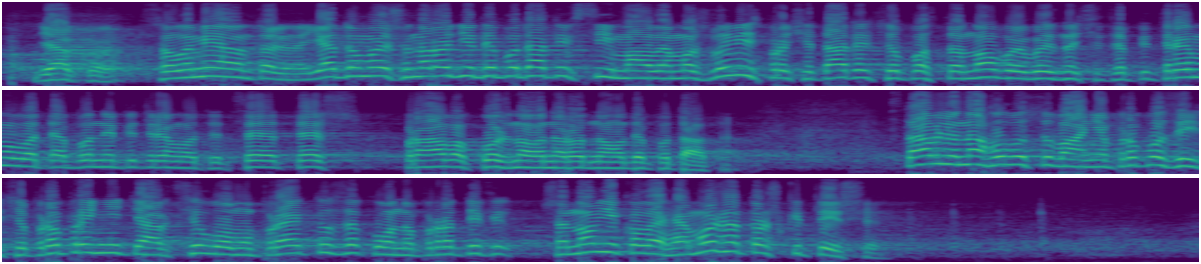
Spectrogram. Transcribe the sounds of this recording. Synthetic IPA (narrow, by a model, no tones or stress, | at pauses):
dʲakʊjʊ̰sɔlˠɔmʲijɐnɐt̪ɔlʲinɐjad̪umɐjʊʃt͡ʃɔnɐɾɔdʲnʲid̪epʊt̪ɑt̪ɪwsʲimɑlˠɪmɔʒlˠɪʋʲisʲt̚ʲpɾɔt͡ʃɪt̪ɑt̪ɪt͡sʲupɔst̪ɐnɔʋʊiʋɪznɐt͡ʃɪt͡sʲːɐpʲid̪̚t̪ːɾɪmʊʋɐt̪ɪɐbɔnɛpʲd̪t̪ːɾɪmʊʋɐt̪ɪt̪sɛt̪ɛʒ | pɾɑʋɐkɔʒnɔɦɔnɐɾɔd̪nɔɦɔd̪epʊt̪ɑ̰t̪ɐ̰ | st̪ɑwlʲʊnɐɦɔlˠɔsʊʋɑnʲːɐpɾɔpɔzɪt͡sʲijʊpɾɔpɾɪjnʲɐtʲːawt͡sʲilˠɔmʊpɾɔɛk̚t̪ʊzɐkɔnʊpɾɔt̪ɪfʲʃɐnɔwnʲikɔlˠɛɦɐjɐmɔʒnɐt̪ɾɔʃkɪt̪ɪʃɪ̰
